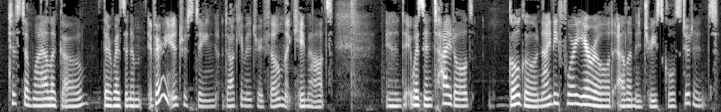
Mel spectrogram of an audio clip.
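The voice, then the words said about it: Hoarse, fading voice. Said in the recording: “I'm finally losing my voice”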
